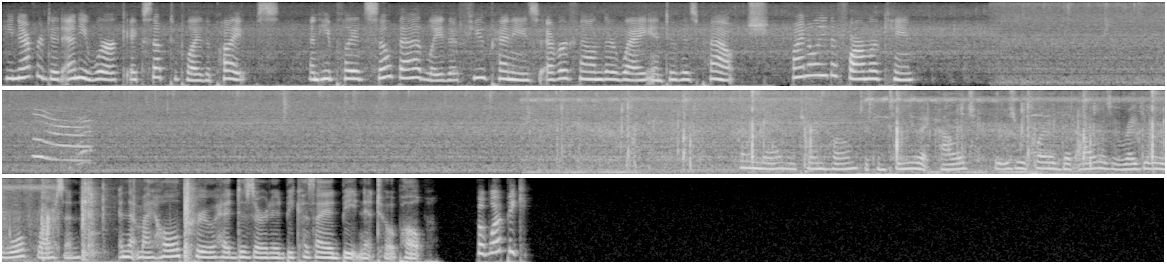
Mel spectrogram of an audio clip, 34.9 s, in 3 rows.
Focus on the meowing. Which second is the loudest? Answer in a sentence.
The volume of the meowing peaks at 12 seconds.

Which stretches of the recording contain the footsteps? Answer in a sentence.
The footsteps can be heard from 16.8 to 25.2 s.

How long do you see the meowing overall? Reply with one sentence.
The meowing can be heard for 2 seconds in total.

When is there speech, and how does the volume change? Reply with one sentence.
You can hear the speech from 0.0 to 9.1 s, at a steady volume; and from 19.0 to 28.5 s, at a steady volume.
